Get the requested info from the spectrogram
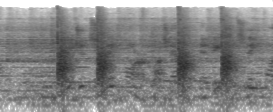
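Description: Meat cleaver chopping cooked chicken on a wooden cutting board: four sharp chops, unevenly spaced, over a quieter background of music and voices.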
